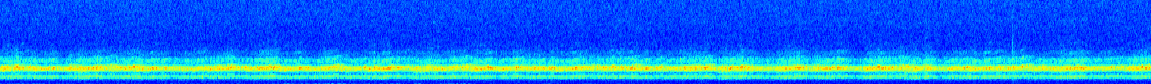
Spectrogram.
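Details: Many frogs croak together in a springtime wetland, captured live with no looping: a steady, even wall of trilling calls in a higher and a middle band, slightly quieter and more distant, with no other voices.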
